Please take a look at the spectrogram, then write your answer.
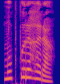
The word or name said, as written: ಮುಪ್ಪುರಹರ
